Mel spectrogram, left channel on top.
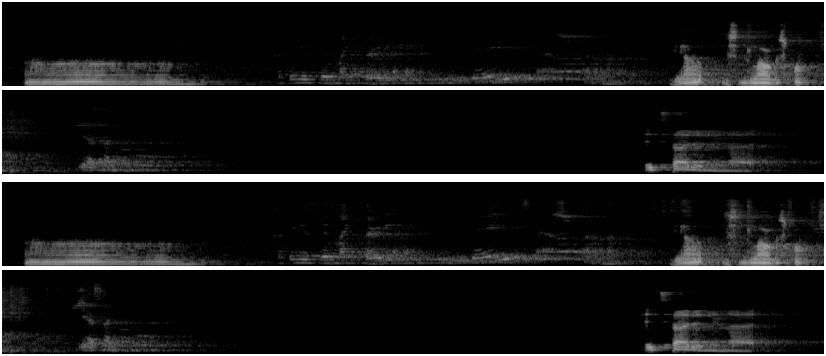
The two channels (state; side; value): normal; both; correlation 0.71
